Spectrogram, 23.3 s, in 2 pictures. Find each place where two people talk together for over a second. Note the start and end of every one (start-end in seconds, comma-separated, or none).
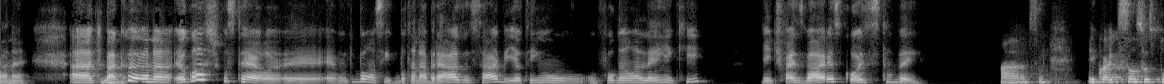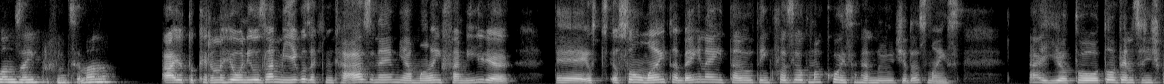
none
